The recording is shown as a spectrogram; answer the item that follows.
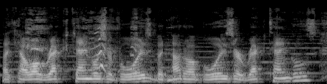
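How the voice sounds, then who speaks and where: A woman's voice: a bass voice, moderate pace, soft background music. A woman playing a pompous, digressive male naturalist in a comedic period audio drama. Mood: flustered grief. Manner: digressive, earnest, theatrical. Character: Eugene, pompous, rambling male naturalist bird enthusiast.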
